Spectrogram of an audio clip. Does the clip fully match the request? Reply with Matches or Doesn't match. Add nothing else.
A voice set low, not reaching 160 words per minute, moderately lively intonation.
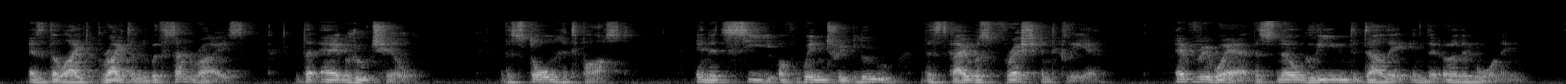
Doesn't match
